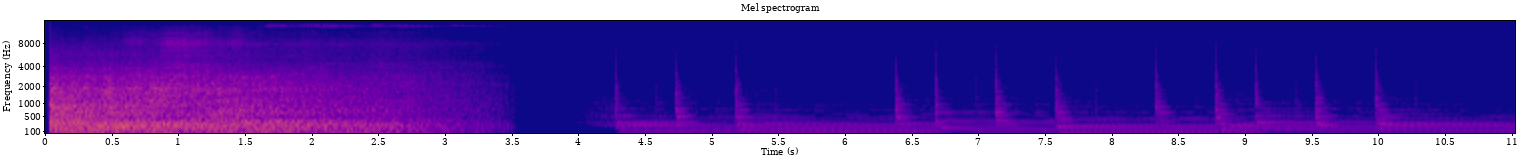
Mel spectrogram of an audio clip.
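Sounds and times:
jet engines roaring: 0.0 - 3.4.

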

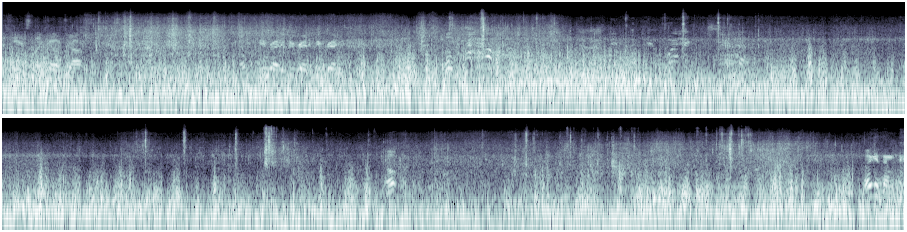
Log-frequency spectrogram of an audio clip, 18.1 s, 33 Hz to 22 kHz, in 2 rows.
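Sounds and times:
water splashing against boat: 0.0 - 7.8, 10.2 - 18.0
wind buffeting microphone: 0.0 - 18.0.

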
